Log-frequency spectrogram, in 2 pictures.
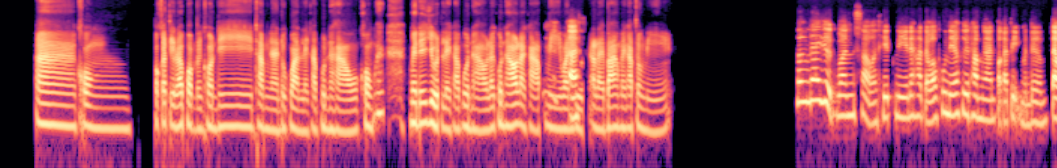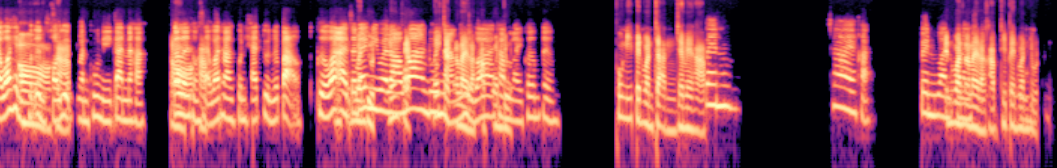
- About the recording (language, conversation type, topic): Thai, unstructured, ถ้าคุณต้องแนะนำหนังสักเรื่องให้เพื่อนดู คุณจะแนะนำเรื่องอะไร?
- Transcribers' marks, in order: laughing while speaking: "ไม่"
